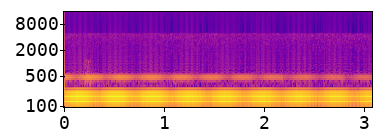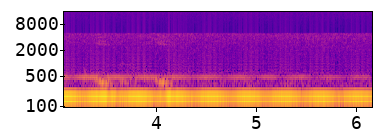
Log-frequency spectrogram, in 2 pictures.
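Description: A single low sustained tone with a fainter higher overtone, wavering slightly in loudness and slowly fading.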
